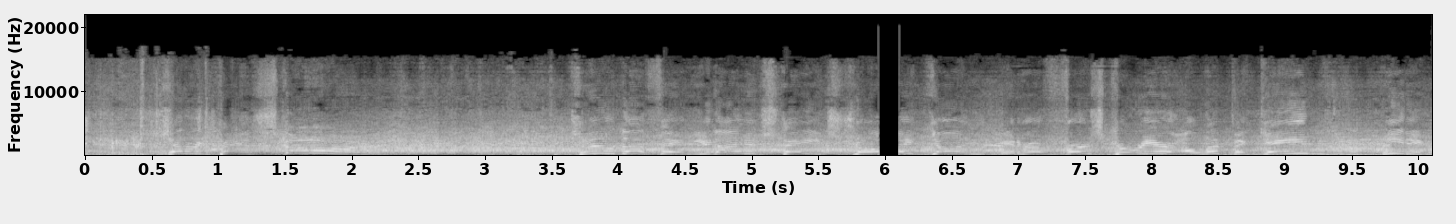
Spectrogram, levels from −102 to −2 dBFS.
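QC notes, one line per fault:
Throughout: gain pumping. The gain swings by around 10 dB, so the level breathes in time with the material. Loud and soft passages sit unnaturally close together, and the whole clip sounds squashed. The likely cause is input gain set far too high for the microphone, with a fast limiter or compressor clamping down on each peak and releasing in the pauses.
5.95–6.11 s: Bluetooth stall. The audio drops abruptly to silence for about 0.16 s, then resumes rather than fading back in. The hard cut and clean restart suggest playback simply halted. This is likely a wireless link stall: interference held up packets, the headphones' buffer ran empty, and sound stopped until the retransmitted data arrived and refilled it.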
